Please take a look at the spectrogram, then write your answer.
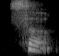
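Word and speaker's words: నిరాశ: It is pronounced without touching the tip of the tongue to the lower teeth, just like a hissing sound, nirasa, sa.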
